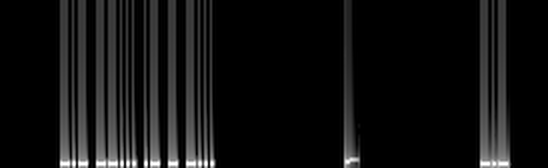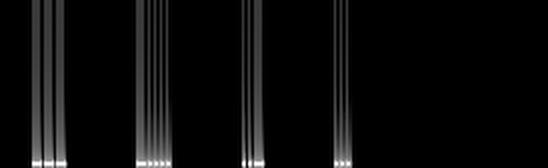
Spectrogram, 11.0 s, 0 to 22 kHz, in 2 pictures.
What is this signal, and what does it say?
Morse code, heard as a keyed tone, about 40 wpm, spaced as for 17 wpm, 700 Hz. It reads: K7ATB KO6US
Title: USA Call Signs - 5 Characters - 8x Character Spacing - 40wpm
